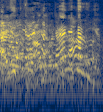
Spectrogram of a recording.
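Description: Audience chatter: several voices talking at once, none standing out, in a large room.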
